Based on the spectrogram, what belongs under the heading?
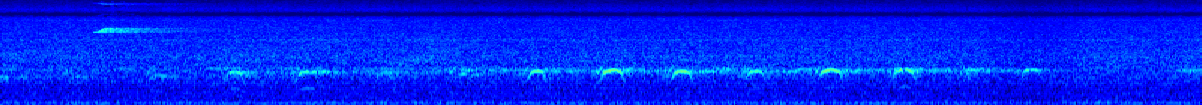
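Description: A bird calling in a series of short, arched notes, about two a second, loudest around the middle, over a steady high-pitched background drone.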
